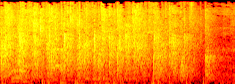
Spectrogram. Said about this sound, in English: That was beautiful. Come on, give a cheer.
